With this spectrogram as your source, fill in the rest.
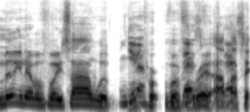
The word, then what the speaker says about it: Pharrell: Slim Thug was a millionaire before he signed with Pharrell. I'm about to say, my nigga, I'm about to say Pharrell. The P is silent.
